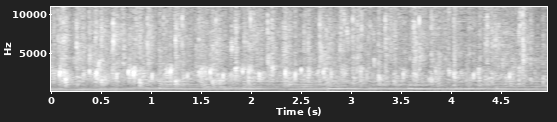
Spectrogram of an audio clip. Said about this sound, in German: Hey, gib denen doch mal einen Applaus.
